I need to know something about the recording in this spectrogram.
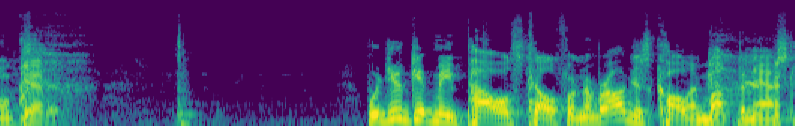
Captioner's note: laughter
